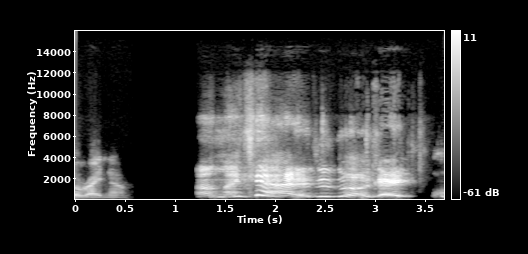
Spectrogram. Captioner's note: giggles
